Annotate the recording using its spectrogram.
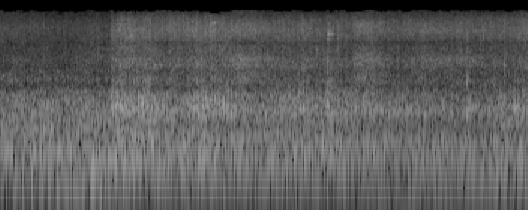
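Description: A second diesel lorry drives past.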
